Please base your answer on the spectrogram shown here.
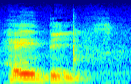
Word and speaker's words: Hades: that's like hey the grays what does that word say you forget that's two syllables in that word that word says hadees that's how you spell hades in greek yes i'm talking about that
